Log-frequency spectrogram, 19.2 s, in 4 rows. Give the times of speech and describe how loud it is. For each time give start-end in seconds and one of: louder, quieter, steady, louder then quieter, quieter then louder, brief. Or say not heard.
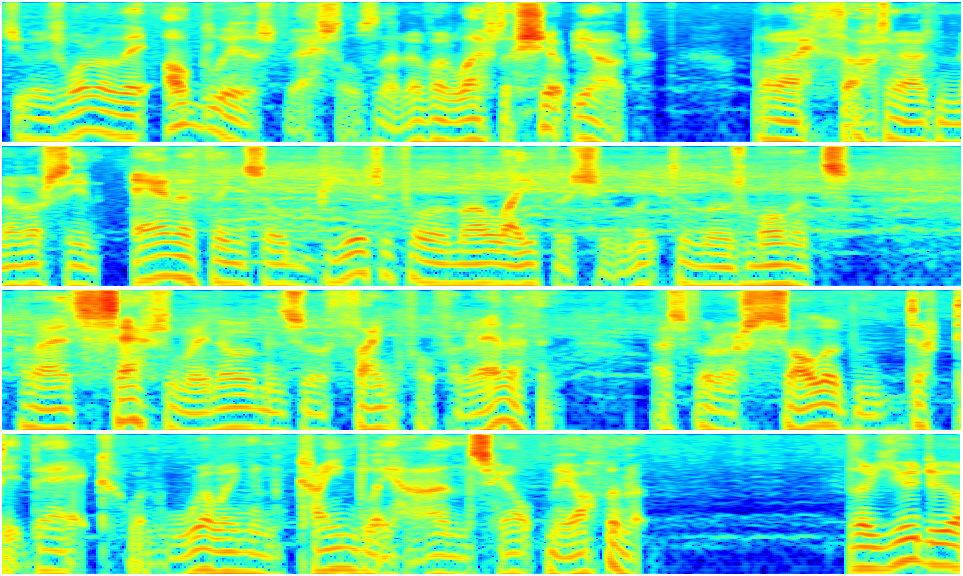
0.0-17.7 steady
18.6-19.1 brief.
